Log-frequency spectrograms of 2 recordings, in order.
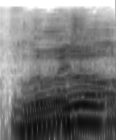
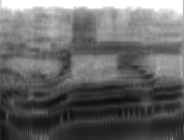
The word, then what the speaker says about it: Louisville: It's pronounced Louisville. You're from Louisville? Louisville? Let's all get a lesson in the pronunciation of Louisville. Louisville, right? Louisville. Louisville. You try and cram it into one I do a syllable. Lua and a Vol. Louisville.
